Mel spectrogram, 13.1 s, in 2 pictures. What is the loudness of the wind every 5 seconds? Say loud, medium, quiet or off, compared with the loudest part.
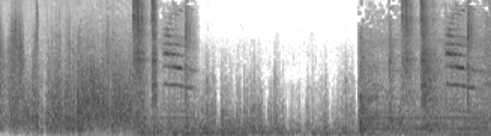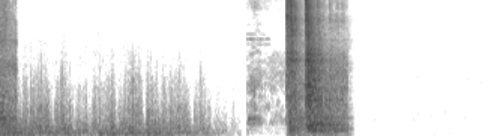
loud, quiet, off.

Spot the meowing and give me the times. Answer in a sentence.
The meowing can be heard from 1.0 to 2.7 s, from 4.8 to 6.8 s and from 10.3 to 11.2 s.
